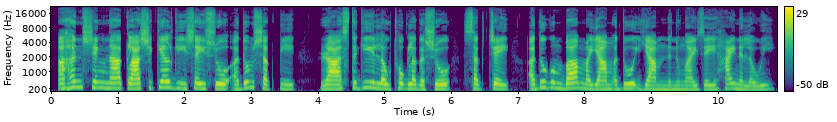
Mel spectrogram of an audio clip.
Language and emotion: Manipuri, neutral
